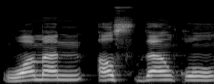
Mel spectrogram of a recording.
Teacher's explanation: حمزہ کو صاد کے سامنے آئیں گے، صاد کو موٹا ادا کریں گے، قاف کو موٹا ادا کریں گے۔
